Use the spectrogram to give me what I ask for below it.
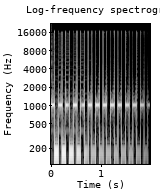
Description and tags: Satellite Signal.
If you enjoyed the sound, please STAR, COMMENT, SPREAD THE WORD!🗣 It really helps!
More content Otw!
/MATRIXXX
